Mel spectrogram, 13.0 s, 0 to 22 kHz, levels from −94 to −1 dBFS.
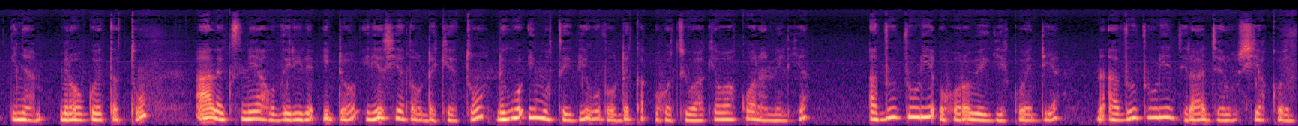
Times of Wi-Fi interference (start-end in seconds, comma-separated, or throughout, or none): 0.68-3.65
